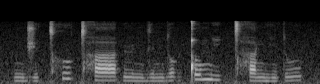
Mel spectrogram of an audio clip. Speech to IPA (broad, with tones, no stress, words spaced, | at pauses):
nd͡ʒɨ˩ ǀʰu˥ǀʰa˧ | ʉ˩ndɨ˩ ndo˧ɡǃo˥mi˧ ǀʰa˧ŋɡĩ˩tu˥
